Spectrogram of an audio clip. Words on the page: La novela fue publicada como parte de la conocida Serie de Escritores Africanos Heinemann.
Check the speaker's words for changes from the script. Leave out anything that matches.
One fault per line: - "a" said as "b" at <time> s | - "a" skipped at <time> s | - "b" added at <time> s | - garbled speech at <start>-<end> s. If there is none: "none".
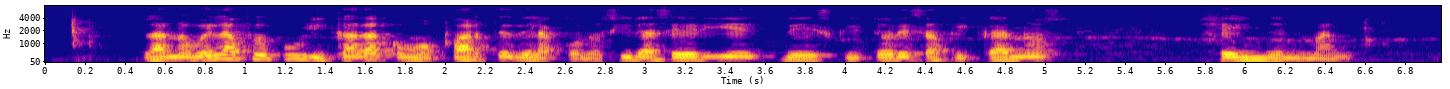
none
